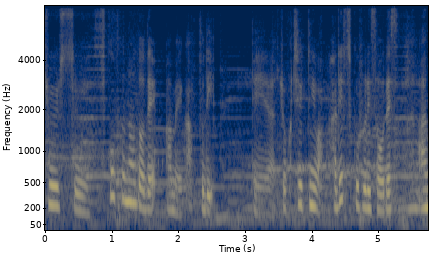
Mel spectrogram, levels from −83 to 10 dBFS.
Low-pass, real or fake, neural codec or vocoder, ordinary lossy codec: none; fake; codec, 16 kHz, 0.9 kbps, LongCat-Audio-Codec; none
